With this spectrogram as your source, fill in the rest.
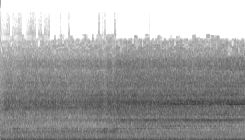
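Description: Chemical product rushing through a tanker unloading line after a valve is reopened, a steady, loud broadband hiss and roar with faint high whine, continuous and without talk.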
